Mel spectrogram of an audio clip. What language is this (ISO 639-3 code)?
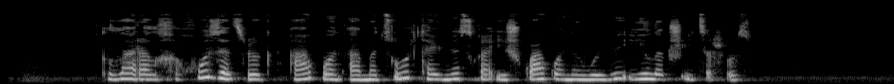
abk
